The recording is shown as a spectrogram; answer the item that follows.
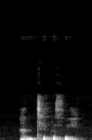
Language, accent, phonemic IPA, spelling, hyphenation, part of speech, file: English, Southern England, /ænˈtɪpəθi/, antipathy, an‧ti‧pathy, noun, LL-Q1860 (eng)-antipathy.wav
